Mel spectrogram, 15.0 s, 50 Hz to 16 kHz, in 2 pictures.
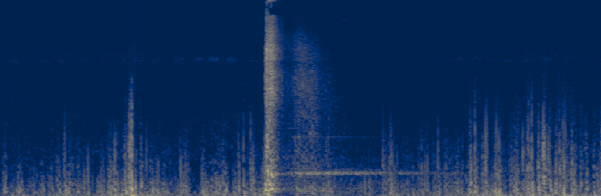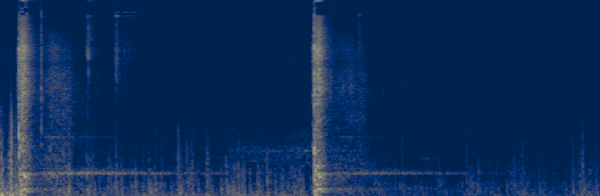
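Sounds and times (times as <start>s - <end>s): rifle shots: 3.3s - 5.2s, 7.7s - 9.7s, 11.4s - 12.6s.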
